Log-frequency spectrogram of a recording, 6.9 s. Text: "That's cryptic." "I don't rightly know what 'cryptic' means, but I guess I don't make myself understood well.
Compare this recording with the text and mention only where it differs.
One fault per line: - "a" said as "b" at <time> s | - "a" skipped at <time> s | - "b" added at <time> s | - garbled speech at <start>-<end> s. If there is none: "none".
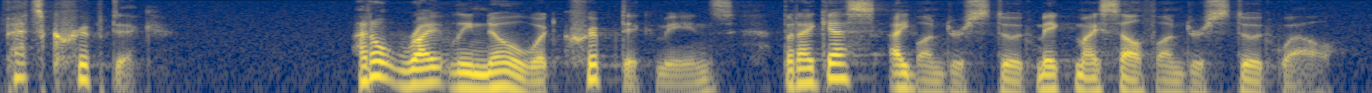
- "don't" said as "understood" at 4.6 s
